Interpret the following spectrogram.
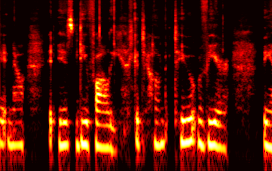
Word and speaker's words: Diwali: Lights better known I did double check the pronunciation of this and I do know how to say it now it is Diwali good job to Veer the answer is Diwali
